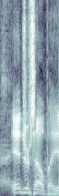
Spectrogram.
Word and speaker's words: Idris Elba: Is that how you say his name? – Idris Elba, yeah, you got it.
